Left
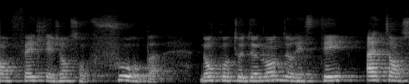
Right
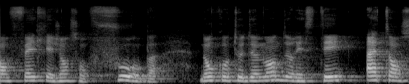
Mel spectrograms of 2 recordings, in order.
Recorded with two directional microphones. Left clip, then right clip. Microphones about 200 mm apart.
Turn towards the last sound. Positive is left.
turn(degrees=-35)  # may be behind; listen again after turning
